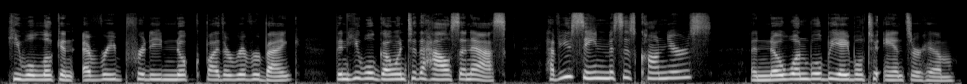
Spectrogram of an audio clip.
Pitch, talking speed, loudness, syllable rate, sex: 230 Hz, 210 wpm, -17 LUFS, 5.3 syllables/s, female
